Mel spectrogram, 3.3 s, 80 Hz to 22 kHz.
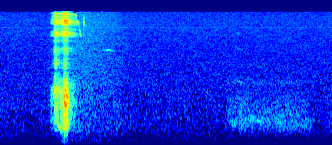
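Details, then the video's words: Domestic cat sleeping in a box, with a 13-year underlying disease that makes it snotty and sneezy, recorded close up: one sudden loud wet snort followed by a faint, drawn-out exhale. "Cat Breathing White Noise"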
